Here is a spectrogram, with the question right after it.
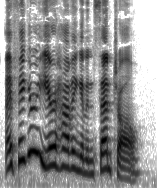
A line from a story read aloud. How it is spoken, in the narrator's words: she says, cheerfully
